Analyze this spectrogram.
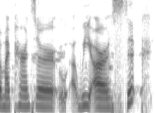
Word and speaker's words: Sikh: I'm having on because here we would pronounce like you know the Western world pronounce it seek but it's actually sick not like you're sick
